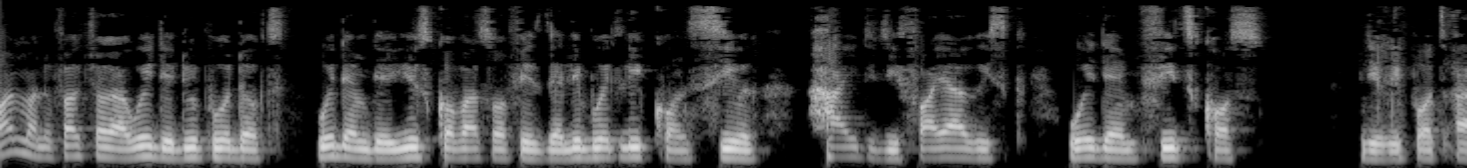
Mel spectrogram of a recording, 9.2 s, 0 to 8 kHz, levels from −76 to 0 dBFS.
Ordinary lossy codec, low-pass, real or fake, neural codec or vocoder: MP3, 32 kbps; 7.2 kHz; real; none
